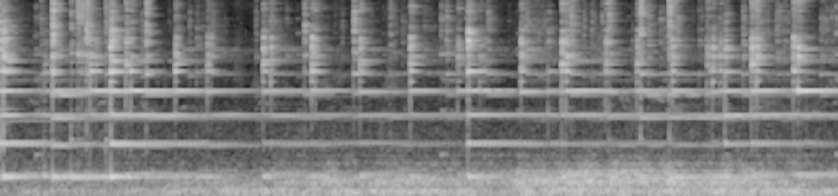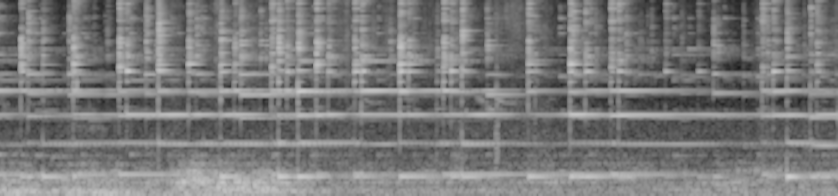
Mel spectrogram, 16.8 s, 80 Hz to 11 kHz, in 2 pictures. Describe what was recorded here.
Near the edge of the forest, theres a small farmland, where 5 cows and one bull are making their distinctive swiss cowbells sing.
